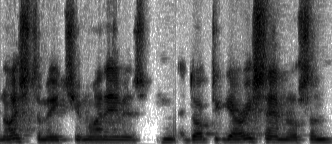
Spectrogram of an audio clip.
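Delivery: ordinary delivery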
